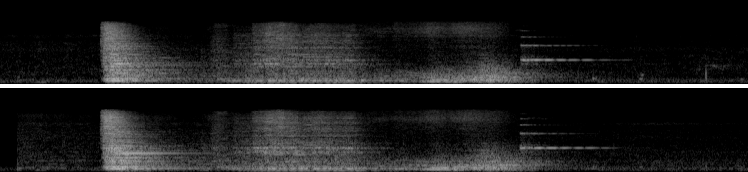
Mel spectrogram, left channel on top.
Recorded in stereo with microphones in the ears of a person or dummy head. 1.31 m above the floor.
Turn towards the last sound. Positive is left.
turn(degrees=-55)  # may be behind; listen again after turning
